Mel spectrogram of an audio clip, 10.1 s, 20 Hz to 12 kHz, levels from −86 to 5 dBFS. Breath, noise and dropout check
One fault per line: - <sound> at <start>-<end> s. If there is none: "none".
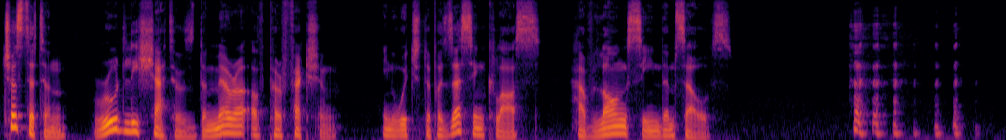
- laugh at 8.5-9.8 s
